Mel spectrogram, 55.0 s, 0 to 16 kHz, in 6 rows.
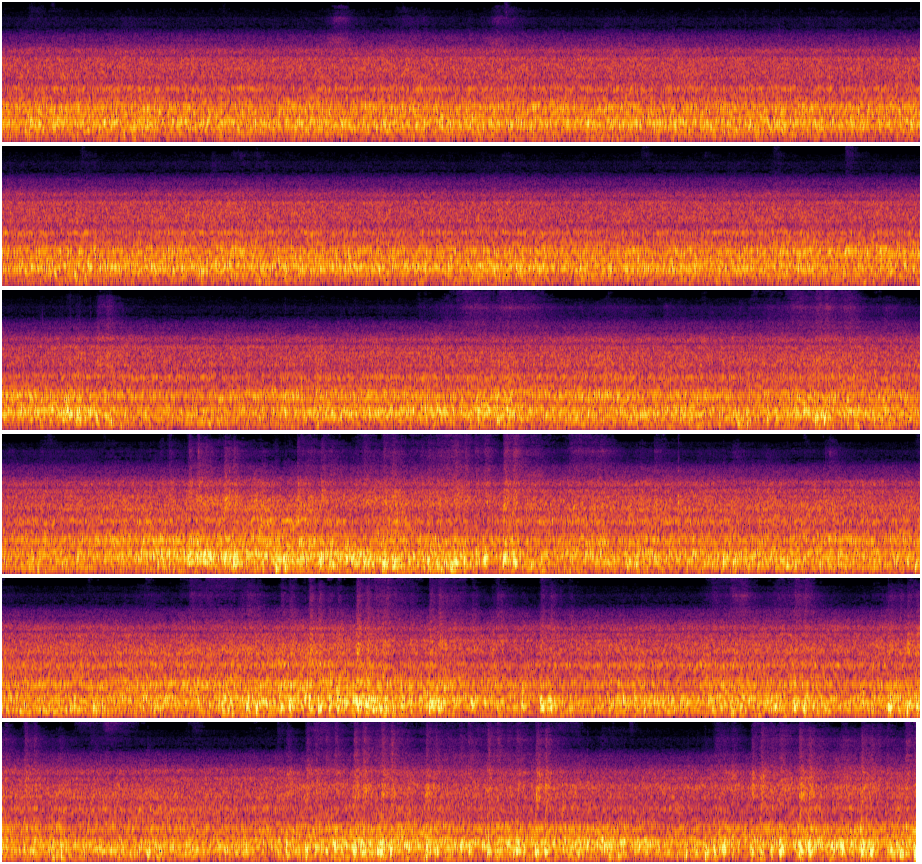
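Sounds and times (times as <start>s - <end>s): train wheels clattering over rails: 22.5s - 55.0s.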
